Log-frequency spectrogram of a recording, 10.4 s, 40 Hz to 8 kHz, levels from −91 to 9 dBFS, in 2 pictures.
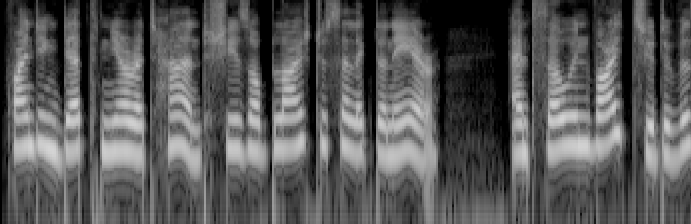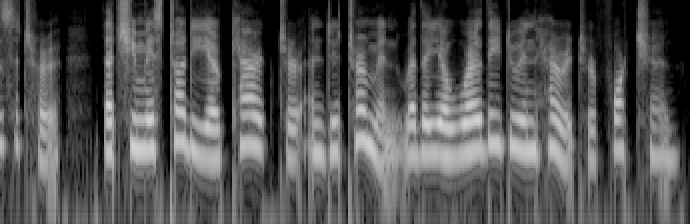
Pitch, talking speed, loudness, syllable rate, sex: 230 Hz, 205 wpm, -19 LUFS, 5.9 syllables/s, female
